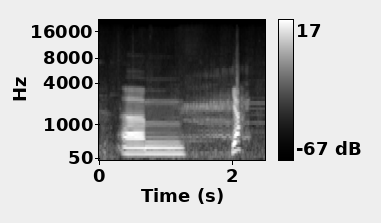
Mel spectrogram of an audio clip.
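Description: A sheep bleats loudly, one long wavering cry followed after a short pause by a brief, higher second bleat.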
